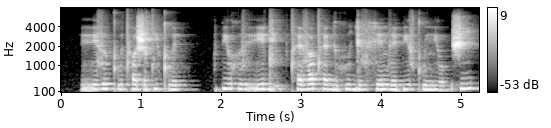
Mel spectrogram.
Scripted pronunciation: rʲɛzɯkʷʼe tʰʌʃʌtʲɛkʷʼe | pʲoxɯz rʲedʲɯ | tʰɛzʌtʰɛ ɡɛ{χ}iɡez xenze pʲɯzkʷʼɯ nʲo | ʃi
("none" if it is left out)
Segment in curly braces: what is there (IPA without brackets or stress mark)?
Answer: xʷ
